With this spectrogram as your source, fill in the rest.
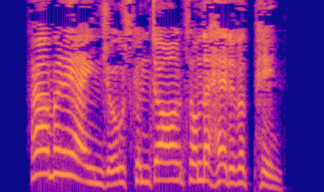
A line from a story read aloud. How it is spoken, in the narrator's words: a man shouted, a sneer deforming his pockmarked face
